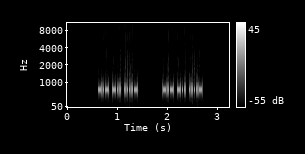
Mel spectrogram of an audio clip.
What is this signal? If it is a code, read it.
Morse code, heard as a keyed tone, about 49 wpm, 700 Hz. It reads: KD4 KD4
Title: USA Call Sign Prefixes - Repeated 2x - 50wpm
